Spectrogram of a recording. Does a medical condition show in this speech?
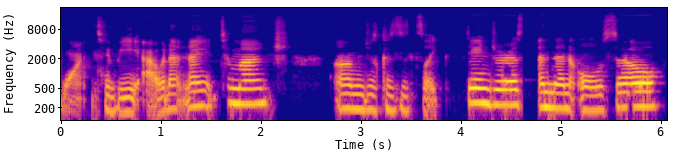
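Yes: cleft palate; congenital, nose and teeth since childhood.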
